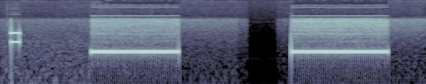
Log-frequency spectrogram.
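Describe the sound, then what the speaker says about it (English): Telephone line tones sound while a call is being dialed: a short keypad beep, then two long, loud, steady tones separated by a pause of silence, each lasting over a second. "I'm going to dial the phone number right now"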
